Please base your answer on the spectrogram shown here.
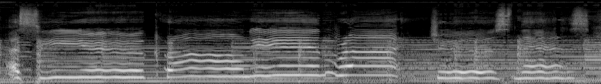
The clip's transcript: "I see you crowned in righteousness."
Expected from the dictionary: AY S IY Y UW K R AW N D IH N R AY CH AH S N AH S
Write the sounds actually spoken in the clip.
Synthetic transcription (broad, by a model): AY S IY Y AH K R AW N IH N R AY CH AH S N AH S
